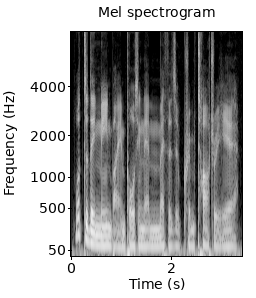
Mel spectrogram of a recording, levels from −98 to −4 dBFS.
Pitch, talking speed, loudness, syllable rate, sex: 85 Hz, 210 wpm, -19 LUFS, 5.6 syllables/s, male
